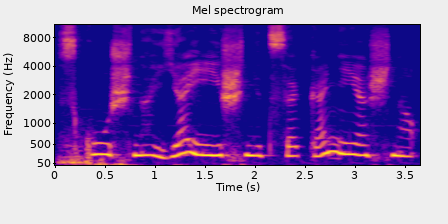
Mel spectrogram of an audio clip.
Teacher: All this stuff some people pronounce with the sound Ш.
